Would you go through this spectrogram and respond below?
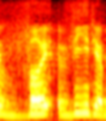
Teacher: it is designated as a dantoshthyam, which means that teeth have to come on the lips. So it's a v sound.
